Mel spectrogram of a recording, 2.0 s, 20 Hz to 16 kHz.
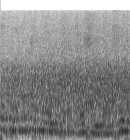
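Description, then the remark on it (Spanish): The audience of the Teatro Colón gives a sustained ovation after a song: dense, steady applause that stays loud throughout, with a hum of cheering voices woven into the clapping. “Ovación. Un teatro Colón en 400 todo.”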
